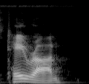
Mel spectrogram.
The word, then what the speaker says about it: Teheran: I got a nickname because we've been saying his last name wrong. It's Teheran.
